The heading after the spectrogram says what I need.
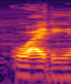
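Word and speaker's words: Weide: years whitey whitey yeah i think he pronounced it whitey in the trailer all right robert b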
